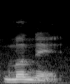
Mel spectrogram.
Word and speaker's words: Monáe: Correto. Monet. Ó, Clara Lima fala Monet. Se pronuncia Monet.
